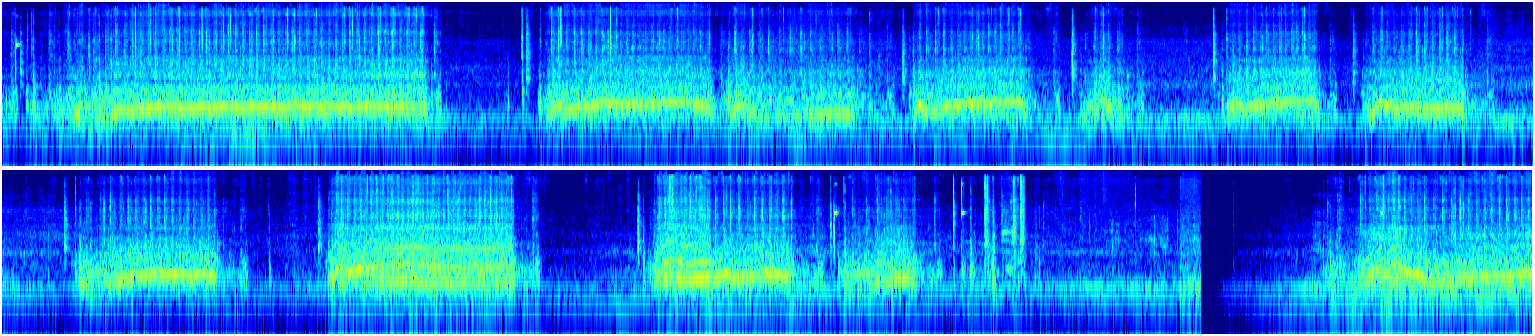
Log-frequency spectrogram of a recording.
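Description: Sewing machine stitching the curved hems of a tea towel apron, running in repeated bursts of steady whirring separated by short pauses as the fabric is turned and repositioned.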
